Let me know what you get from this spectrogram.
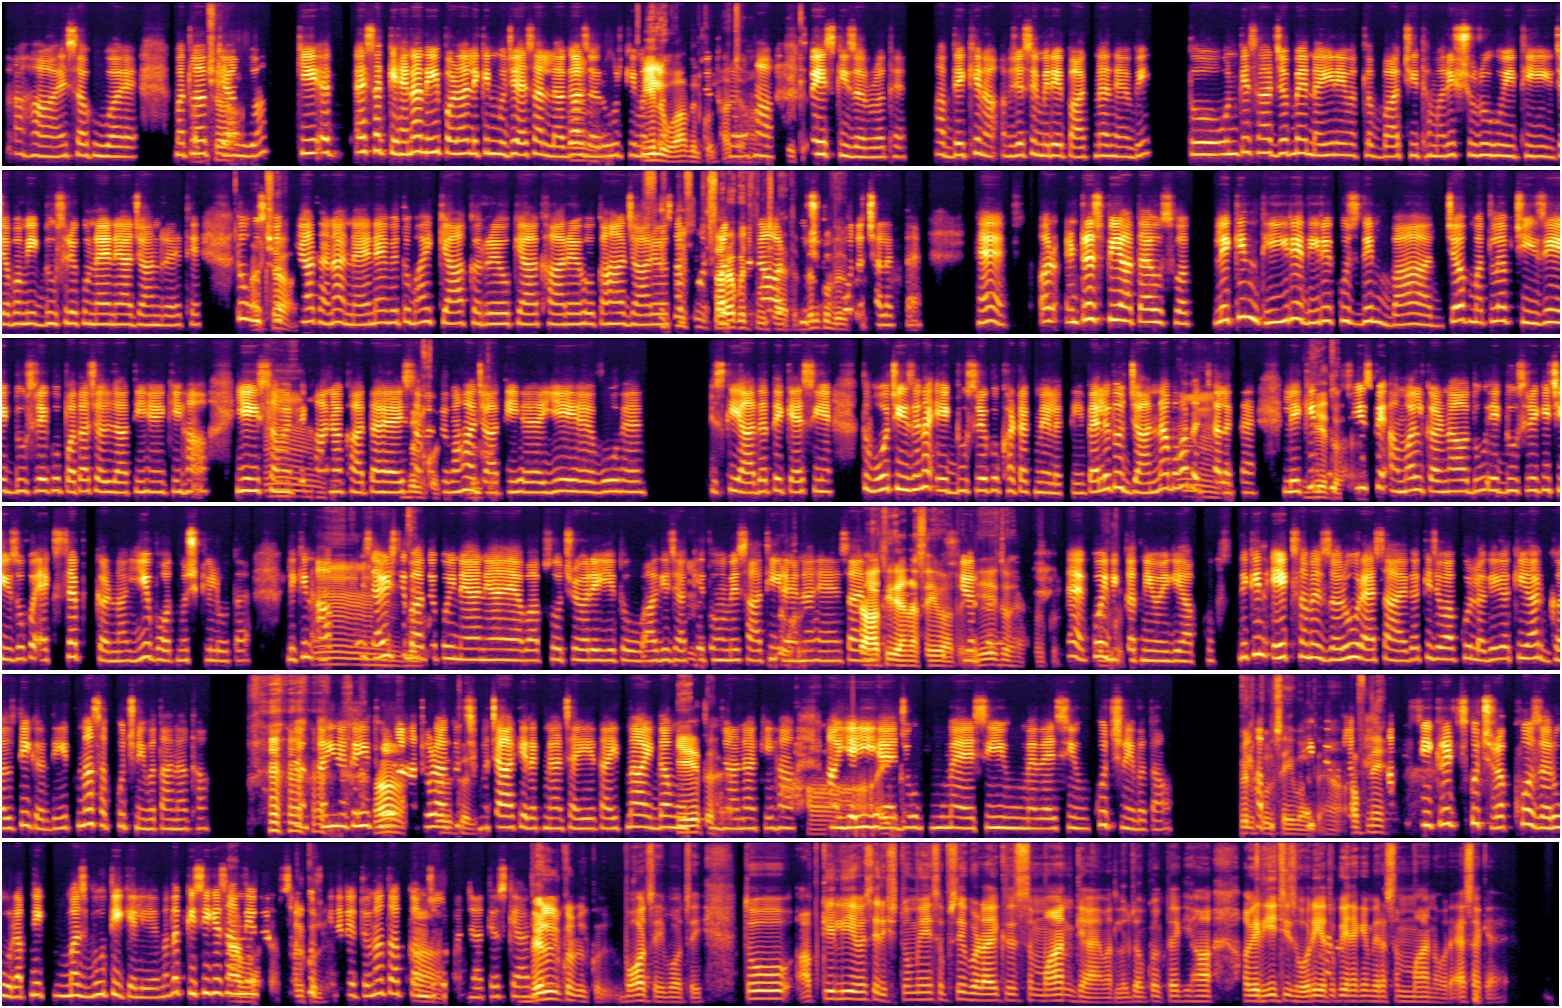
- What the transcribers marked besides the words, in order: in English: "फ़ील"; in English: "स्पेस"; in English: "पार्टनर"; chuckle; in English: "इंटरेस्ट"; in English: "एक्सेप्ट"; unintelligible speech; in English: "शेयर"; laugh; in English: "ओपन"; in English: "लाइफ"; in English: "सीक्रेट्स"
- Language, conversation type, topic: Hindi, podcast, रिश्तों में सम्मान और स्वतंत्रता का संतुलन कैसे बनाए रखें?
